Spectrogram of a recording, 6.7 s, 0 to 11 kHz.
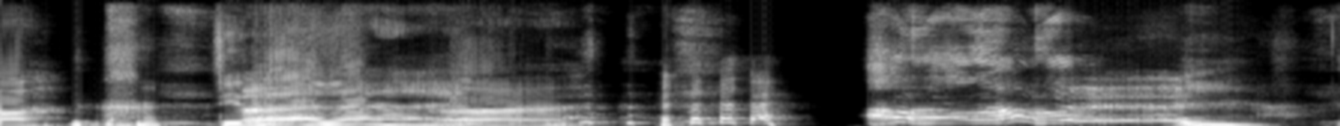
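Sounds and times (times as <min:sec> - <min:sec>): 
laughter: 0:00.1 - 0:01.2, 0:02.4 - 0:04.0
speech: 0:00.1 - 0:06.4
man grunting in short bursts: 0:01.1 - 0:03.0, 0:04.4 - 0:06.3
man imitating drawn-out wavering moans: 0:01.1 - 0:03.1, 0:04.4 - 0:06.4.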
